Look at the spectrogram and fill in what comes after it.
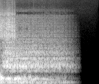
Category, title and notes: Sound effects > Electronic / Design
Incorrect UI
The selection you've made was incorrect. Another game SFX sound I made years ago. Some modulated voice I likely did. Makes for a great game sound effect.
electronic, failure, fail, sfx, wrong, mistake, sound-design, ui, beep, incorrect, error, digital, glitch, negative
